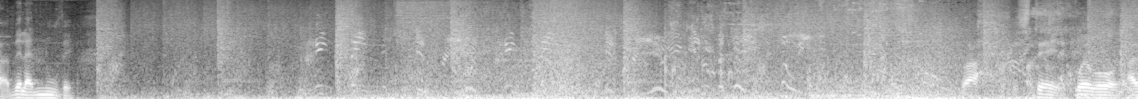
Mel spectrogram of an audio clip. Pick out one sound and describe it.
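Game spell effects crackle and clash in a fantasy battle.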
